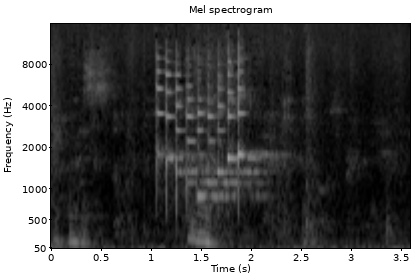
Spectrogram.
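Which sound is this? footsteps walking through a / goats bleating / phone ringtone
phone ringtone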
